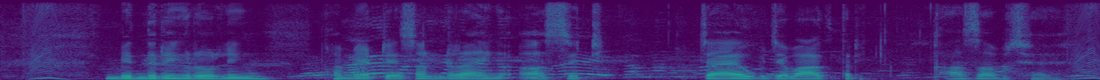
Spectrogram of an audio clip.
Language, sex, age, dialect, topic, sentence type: Maithili, male, 18-24, Bajjika, agriculture, statement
